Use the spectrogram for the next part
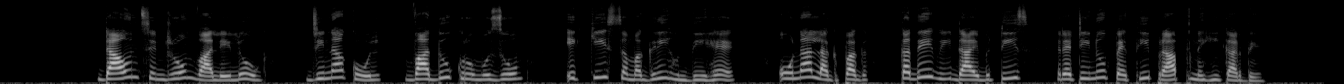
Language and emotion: Punjabi, neutral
